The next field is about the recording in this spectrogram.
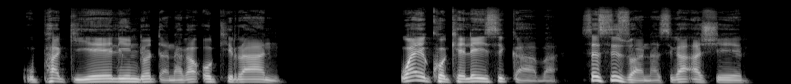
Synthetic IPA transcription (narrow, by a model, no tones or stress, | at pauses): ṵpʰaɡ̥ʱijeliːndʱɔd̥ʱanaɣaʔokʰiraːni | wajɛkʰɔkʰɛlɛisiɡ̥ʱaβa | sesizwanasiɣaʔaʃeːri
